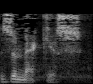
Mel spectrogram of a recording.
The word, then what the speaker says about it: Zemeckis: Yeah, Robert Zemeckis.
